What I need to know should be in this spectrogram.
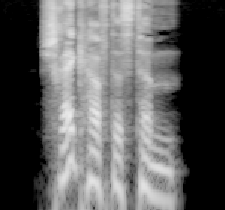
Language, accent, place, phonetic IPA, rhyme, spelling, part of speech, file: German, Germany, Berlin, [ˈʃʁɛkhaftəstəm], -ɛkhaftəstəm, schreckhaftestem, adjective, De-schreckhaftestem.ogg
- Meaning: strong dative masculine/neuter singular superlative degree of schreckhaft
